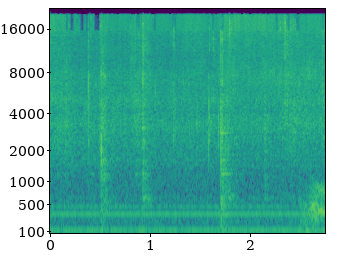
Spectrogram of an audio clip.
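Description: Seasonings being mixed in a bowl: a few soft scraping, clinking strokes of a spoon at irregular intervals over a steady low kitchen hum, fairly quiet and close.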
